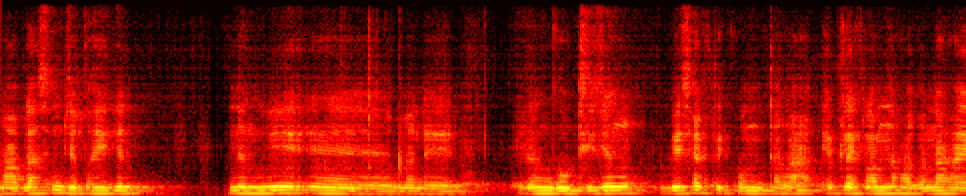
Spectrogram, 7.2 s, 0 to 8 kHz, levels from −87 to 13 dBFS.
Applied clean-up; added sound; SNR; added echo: neural separator model SepFormer DNS4.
